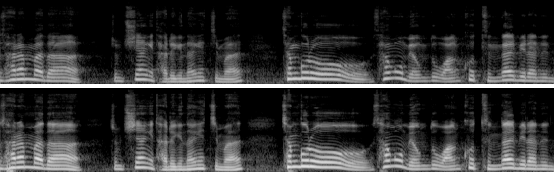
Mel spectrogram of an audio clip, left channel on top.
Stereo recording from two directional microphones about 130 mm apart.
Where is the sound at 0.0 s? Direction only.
40° right (ahead or behind).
